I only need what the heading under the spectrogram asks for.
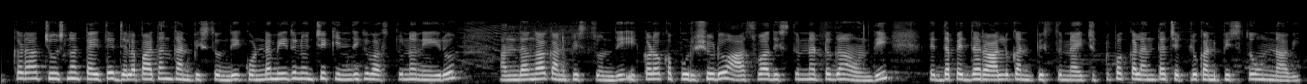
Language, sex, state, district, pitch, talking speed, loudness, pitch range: Telugu, female, Telangana, Nalgonda, 235 Hz, 120 wpm, -18 LUFS, 220-250 Hz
